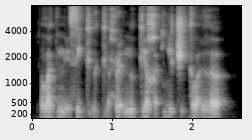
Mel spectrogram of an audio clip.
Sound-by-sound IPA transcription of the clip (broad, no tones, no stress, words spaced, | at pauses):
lˠik nḛsi kʲo̰ kʲo̰ħɭɛ̰nu kʲɯχɛ̰kʎe t͡ʃḛklˠɛ̰rʌ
